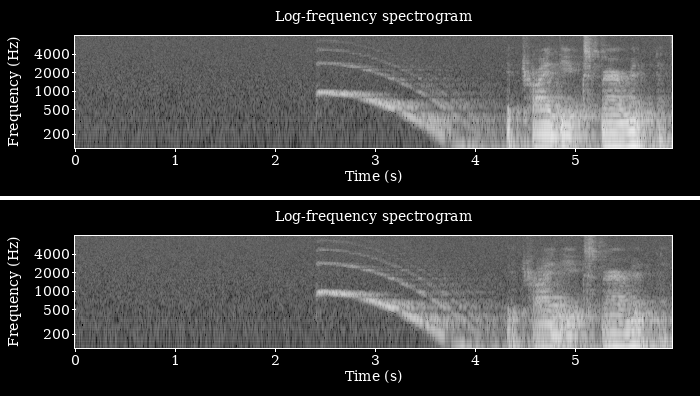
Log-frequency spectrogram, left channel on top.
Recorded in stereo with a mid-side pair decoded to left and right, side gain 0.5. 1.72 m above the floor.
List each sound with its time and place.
2.4 s crushing: 5° right, 7.5 m
4.3 s a man speaking: 60° left, 3.5 m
